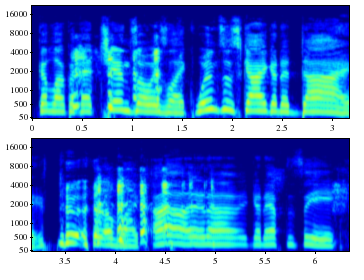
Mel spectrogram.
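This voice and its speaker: Giggly, chatty woman with a higher voice. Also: moderate pace, heavy background noise. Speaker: host and author of an audio drama. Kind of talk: casual group chat.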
